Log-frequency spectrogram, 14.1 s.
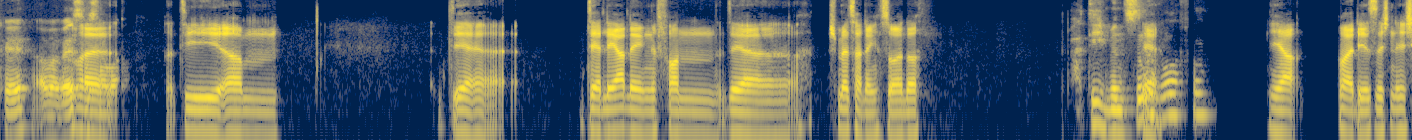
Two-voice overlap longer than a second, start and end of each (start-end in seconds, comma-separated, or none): none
